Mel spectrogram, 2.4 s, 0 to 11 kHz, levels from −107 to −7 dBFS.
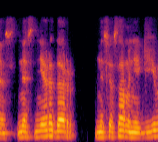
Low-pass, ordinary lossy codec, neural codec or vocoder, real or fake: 7.2 kHz; MP3, 96 kbps; none; real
